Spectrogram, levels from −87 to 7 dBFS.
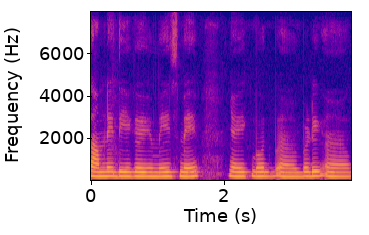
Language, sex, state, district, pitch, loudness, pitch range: Hindi, female, Uttar Pradesh, Muzaffarnagar, 200 Hz, -15 LUFS, 200-210 Hz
